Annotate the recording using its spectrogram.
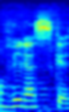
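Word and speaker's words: Velázquez: Velasquez, ou autrement Velasquez en français, à prononciation française. Donc, votre réponse? Velasquez, prononcé à l'espagnol, Velasquez.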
